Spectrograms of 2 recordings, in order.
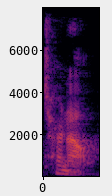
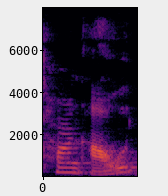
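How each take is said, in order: First: The n links smoothly into out. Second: The two words are said separately, not linked. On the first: The speaker calls it right. "turn out has a little linking sound there" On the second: The speaker calls it wrong. "It's not turn out"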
